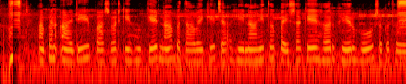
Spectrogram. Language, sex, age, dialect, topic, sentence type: Bhojpuri, female, 25-30, Northern, banking, statement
